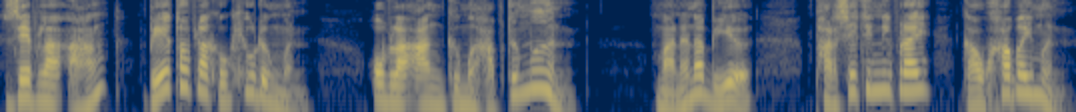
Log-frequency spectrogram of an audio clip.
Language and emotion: Bodo, surprised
